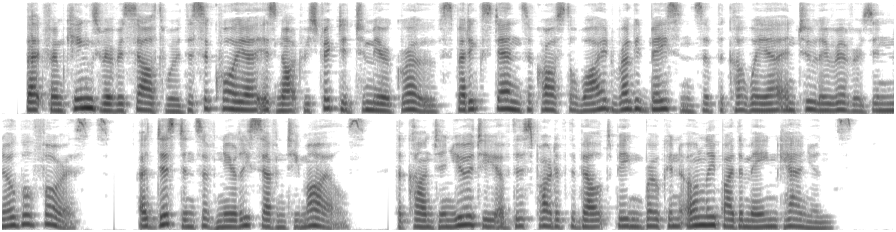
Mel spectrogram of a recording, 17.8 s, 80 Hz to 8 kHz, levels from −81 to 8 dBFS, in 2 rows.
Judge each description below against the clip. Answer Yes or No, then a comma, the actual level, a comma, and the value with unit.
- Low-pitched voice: No, medium, 185 Hz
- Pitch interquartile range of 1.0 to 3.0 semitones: Yes, average, 2.7 semitones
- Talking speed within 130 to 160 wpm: No, average, 170 wpm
